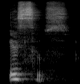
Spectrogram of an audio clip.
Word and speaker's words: Iesus: spelled Iesus, properly, right, properly pronounced as 3 syllables, Iesus, right, from Greek Iesus,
